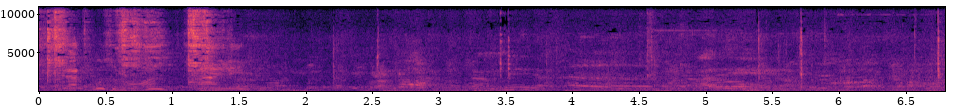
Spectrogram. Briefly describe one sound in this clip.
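Cutlery clinks lightly against plates.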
